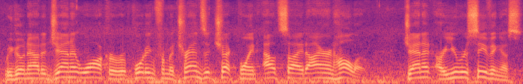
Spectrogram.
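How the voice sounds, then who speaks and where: A man's voice: sits high, fast, darkish tone, a little hiss or hum, lightly acted. A man playing a grave, dutiful news anchor in an apocalypse drama, speaking in clipped, formal emergency-broadcast style. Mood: grave, controlled.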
